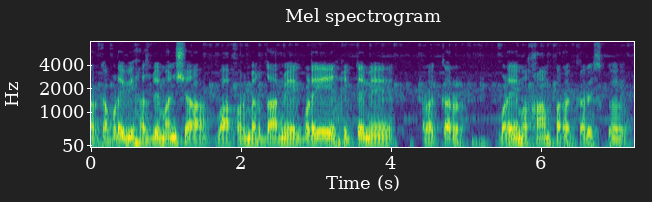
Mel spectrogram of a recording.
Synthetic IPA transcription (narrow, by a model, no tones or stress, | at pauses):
ɐɾkɐpɽebʱiɦɐzbemɐnʃaʋaːfɐɾmɪqd̪aːɾmẽeːk̚bɐɽeqɪt̪ːemẽ | ɾɐkːɐɾbɐɽeemɐxaːmpɐɾːɐkʰːɐɾɪsk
